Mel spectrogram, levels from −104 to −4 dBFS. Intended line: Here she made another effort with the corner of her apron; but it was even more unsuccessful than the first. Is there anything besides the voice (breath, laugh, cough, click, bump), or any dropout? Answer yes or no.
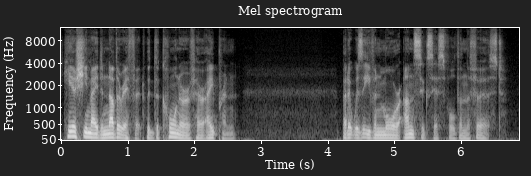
no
